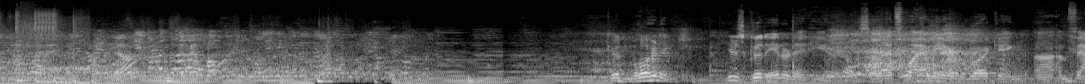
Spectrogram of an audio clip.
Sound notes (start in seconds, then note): 0.8 crowd chatting; 3.6 upbeat music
